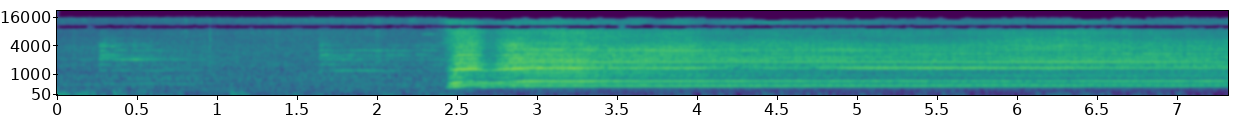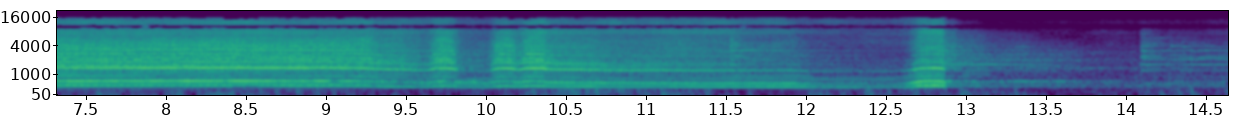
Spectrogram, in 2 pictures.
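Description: A steam locomotive chugs past.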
